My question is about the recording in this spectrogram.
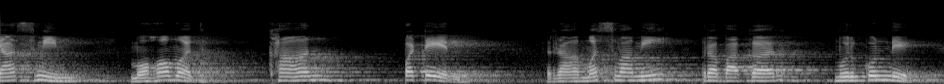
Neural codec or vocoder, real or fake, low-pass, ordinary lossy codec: none; real; 7.2 kHz; none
